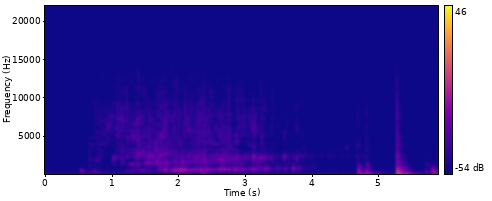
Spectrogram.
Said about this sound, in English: we're going to take some coconut water, and I'm going to put it in here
